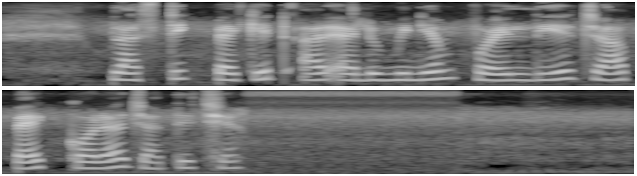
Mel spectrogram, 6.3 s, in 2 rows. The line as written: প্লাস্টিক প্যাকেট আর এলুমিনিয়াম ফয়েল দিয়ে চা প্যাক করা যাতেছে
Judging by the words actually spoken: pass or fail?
pass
